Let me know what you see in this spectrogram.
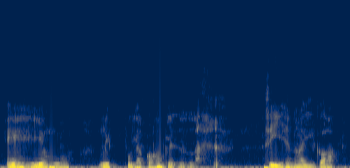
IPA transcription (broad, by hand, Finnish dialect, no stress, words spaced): eˑij olːu lipːujɑkɑːŋ kelːæː siːhen ɑikɑhɑ̃ː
